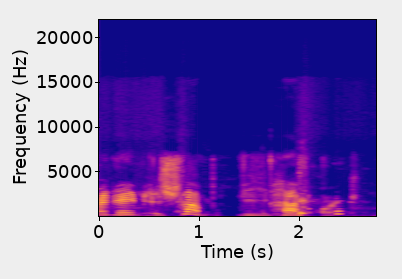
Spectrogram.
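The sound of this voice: The speaker is a man doing a put-on character voice. The voice sits high in pitch.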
